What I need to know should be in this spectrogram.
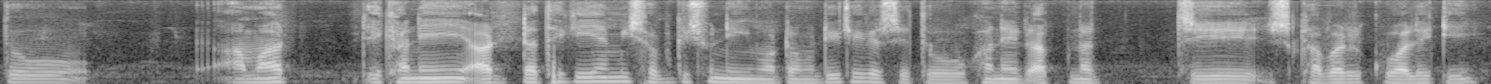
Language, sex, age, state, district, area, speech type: Bengali, male, 18-30, West Bengal, Purba Medinipur, rural, spontaneous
